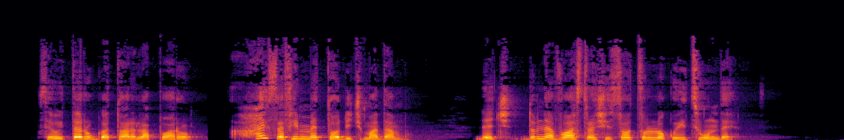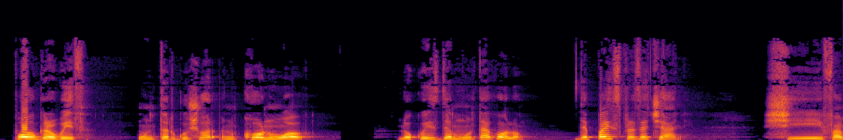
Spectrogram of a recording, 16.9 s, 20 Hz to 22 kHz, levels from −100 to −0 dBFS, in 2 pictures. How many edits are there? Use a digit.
1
